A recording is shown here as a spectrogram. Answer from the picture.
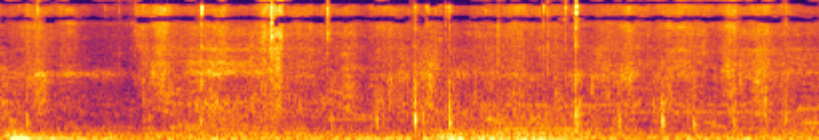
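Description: Footsteps and rustling while walking among hay bales, over a steady low rumble on the phone's microphone, likely wind or handling.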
